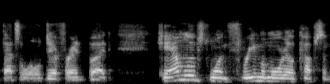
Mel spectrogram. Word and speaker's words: Kamloops: and the seattle thunderbirds i keep wanting to uh pronounce kamloops wrong but anyway it's kamloops yes hamlet's kamloops um little uh a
